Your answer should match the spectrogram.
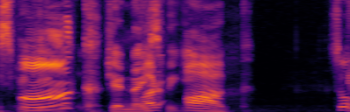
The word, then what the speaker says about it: आग: Up to, if you keep So a pronouncing Tamilian- it wrong, Yeah. keep saying arc.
